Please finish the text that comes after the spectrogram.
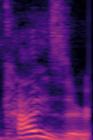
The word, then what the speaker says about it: Caesar: old names but the thing is you don't pronounce Julius Caesar as Julius Caesar right it's Julius Kaiser sometimes right Kaiser is actually the correct pronunciation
